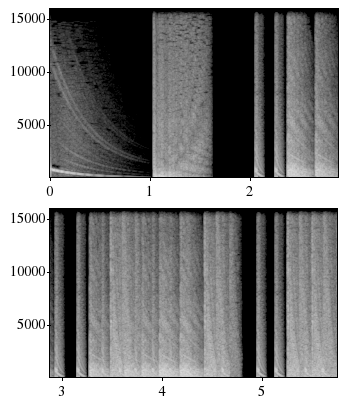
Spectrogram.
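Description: A retro video game explosion bursts with a noisy crash.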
